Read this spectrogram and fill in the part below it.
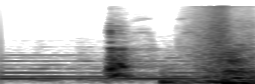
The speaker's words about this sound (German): Moni beißt und bellt Besucher laut an.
